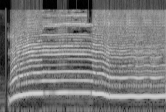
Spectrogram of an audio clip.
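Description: A man's voice singing one high, sustained note in falsetto: it swoops up at the start, holds, then steps down to a slightly lower held note with a light waver.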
